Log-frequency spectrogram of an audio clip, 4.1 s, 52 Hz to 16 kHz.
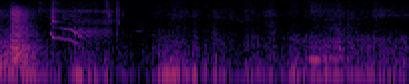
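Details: Stray cat filmed in January 2016, giving a single short meow that bends downward with bright harmonics, then quiet low background rumble with faint handling noises.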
